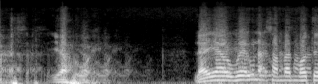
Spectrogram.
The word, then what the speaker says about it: Yahweh: Iku nak teng ejaan Latin Y besar, A H besar, W E H besar, Yahweh.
